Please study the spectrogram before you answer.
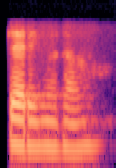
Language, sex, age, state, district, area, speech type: Tamil, female, 45-60, Tamil Nadu, Tiruppur, rural, conversation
